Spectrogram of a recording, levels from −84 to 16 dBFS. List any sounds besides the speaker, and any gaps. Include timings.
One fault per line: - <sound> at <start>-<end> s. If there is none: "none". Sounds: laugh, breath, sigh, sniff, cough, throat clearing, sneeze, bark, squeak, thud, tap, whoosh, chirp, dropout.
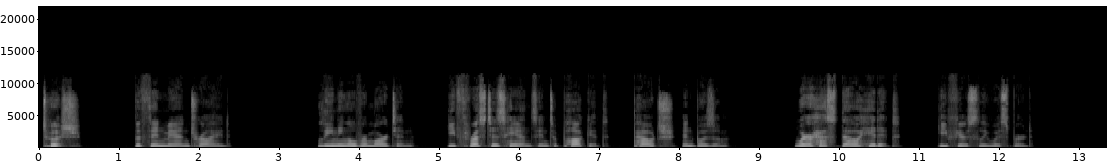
none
